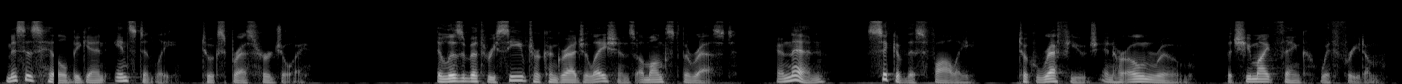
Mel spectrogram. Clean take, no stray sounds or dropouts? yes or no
no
